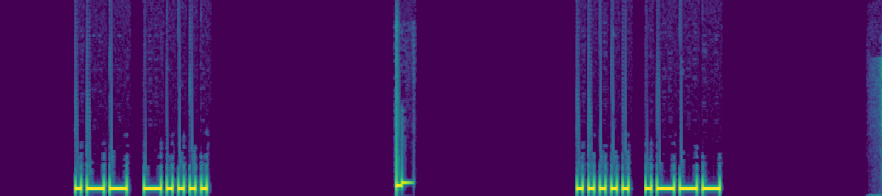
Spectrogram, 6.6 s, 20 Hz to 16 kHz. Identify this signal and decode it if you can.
Morse code, heard as a keyed tone, about 28 wpm, 700 Hz. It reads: W 6 5 J
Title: Two Challenging Letter-Number Combinations 28wpm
